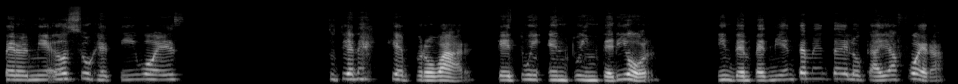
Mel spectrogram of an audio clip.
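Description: With a medium pitch and measured pace, and no audible room sound, this woman speaks as a guest in an explanatory interview. She's an immigration legal counsel in her forties whose first language is Spanish, explaining earnestly with frequent fillers and restarts while on a video call from her home office through a desk microphone.

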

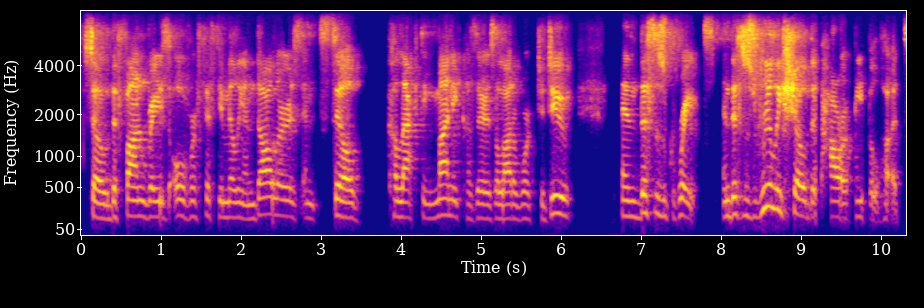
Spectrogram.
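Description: A woman in her thirties with a Ukrainian accent, speaking earnestly and from the heart as a guest speaker over a video call from a small office. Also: deep voice. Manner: earnest, heartfelt, slightly non-native phrasing. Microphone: video call webcam. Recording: slightly muffled video call audio.

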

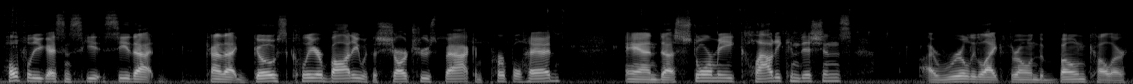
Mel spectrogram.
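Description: A man's voice: mid-range voice, normal speed, clean tone, no echo. Casual man reviewing fishing gear outdoors. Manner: relaxed and chatty, with frequent fillers and restarts. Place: outdoors on a bass boat by a lake.

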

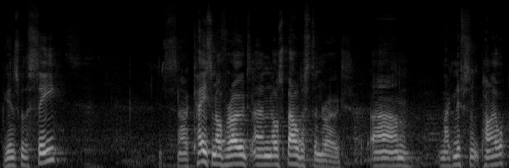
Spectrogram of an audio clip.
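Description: In a medium-pitched, slightly mellow voice, a local history presenter offers an audience an informal talk over slides. He speaks hesitantly and conversationally, as if improvising.

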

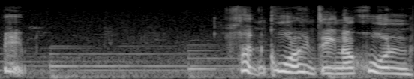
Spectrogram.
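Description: A woman's voice: a little slow, faint music behind, lightly acted. An actress playing a feisty young woman dessert cook who talks in a chatty, pleading, stubborn way in a TV drama. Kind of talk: TV drama acting.

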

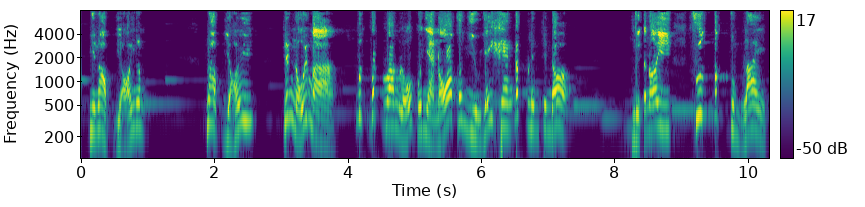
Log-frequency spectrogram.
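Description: A man teaching at a summer retreat, telling children an emotional moral story in a dramatic way. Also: extremely high pitch. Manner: dramatic, addresses listeners as children. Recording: dull lo-fi with background music.

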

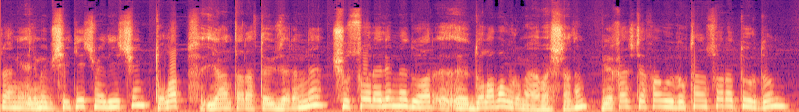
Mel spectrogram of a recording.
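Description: Calm dark-voiced man recounting an ordeal. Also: a little high. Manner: calm, reflective, measured retelling. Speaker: earthquake survivor. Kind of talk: personal testimony interview.

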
